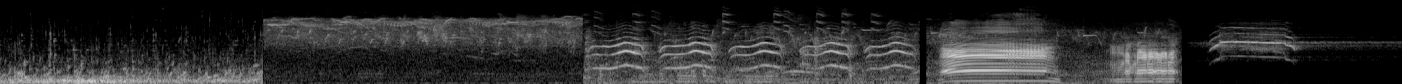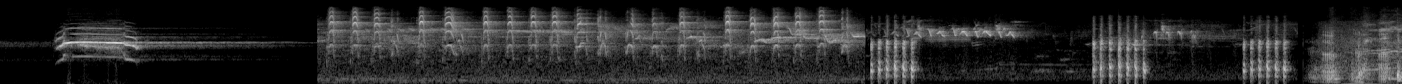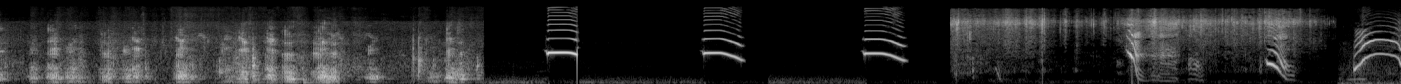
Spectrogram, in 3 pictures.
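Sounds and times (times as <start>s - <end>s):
high-pitched bird chirping: 5.8s - 9.2s, 33.4s - 35.5s, 36.7s - 37.2s, 41.6s - 42.0s
piglets squealing: 5.8s - 10.5s, 35.1s - 35.5s, 36.7s - 37.1s, 40.7s - 42.0s.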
